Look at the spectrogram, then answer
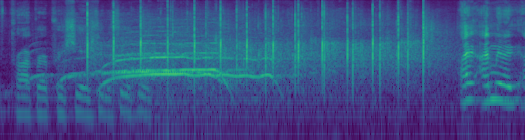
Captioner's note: audience cheers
